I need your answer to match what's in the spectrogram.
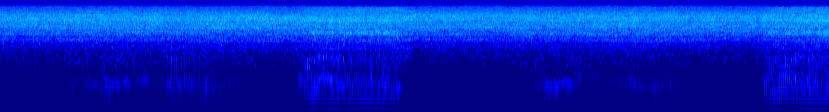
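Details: Sleeping cat snoring: soft, faint snores with a gentle rasp on each breath over steady background hiss.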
